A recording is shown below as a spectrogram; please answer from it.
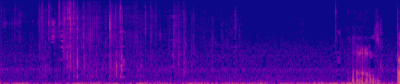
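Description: Foil wrapper of a Panini Mosaic baseball card pack crinkling and tearing as it is pulled open by hand, in faint scattered crackles.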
